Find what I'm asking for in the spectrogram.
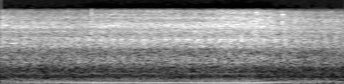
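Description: A tractor engine runs steadily in a field of crop stubble, a low, continuous rumble that swells slightly in the middle, with no voices.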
